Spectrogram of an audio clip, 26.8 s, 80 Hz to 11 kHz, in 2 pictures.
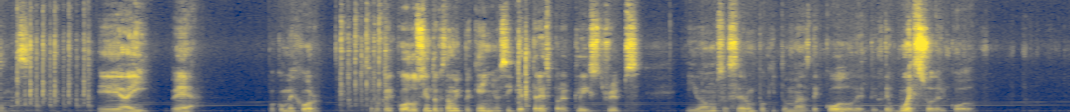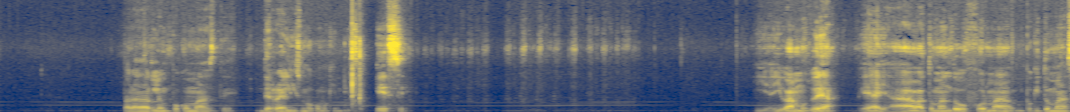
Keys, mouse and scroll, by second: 1.3 KP_Subtract, 2.6 click, 2.7 middle click, 2.8-4.7 drag, 5.4 KP_Add, 7.6 3, 9.5-14.7 drag, 15.9-18.3 drag, 18.9 s, 19.4-22.6 drag, 23.7-26.7 drag.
